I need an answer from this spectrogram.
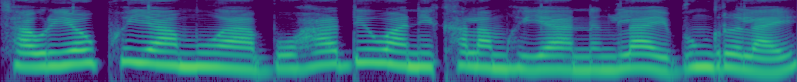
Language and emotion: Bodo, neutral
